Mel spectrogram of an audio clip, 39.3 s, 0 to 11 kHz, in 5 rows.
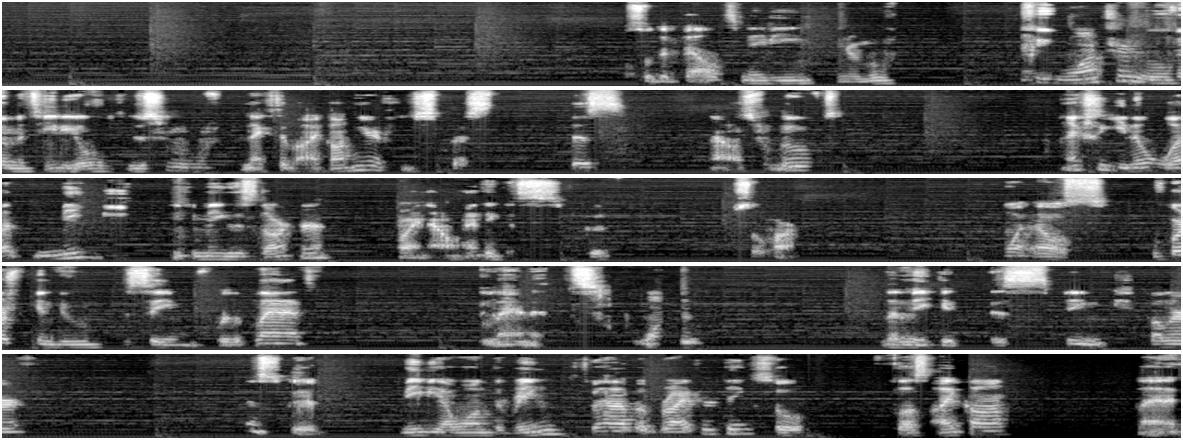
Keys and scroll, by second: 0.5 l, 2.8 Tab, 31.3 z, 33.2 z, 34.8 z, 35.5 Tab, 35.8 a, 36.6 l.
